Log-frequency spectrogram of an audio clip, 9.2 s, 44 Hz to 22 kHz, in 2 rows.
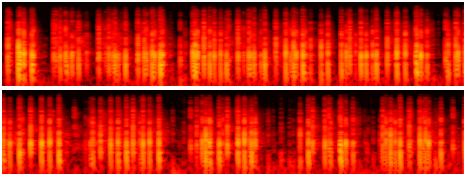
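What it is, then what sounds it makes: Cardboard console box. Fingertips and nails tap rapidly on the top of a hollow, printed cardboard retail box for a SNES Classic Mini, making dense bursts of short, dry clicks with a hollow midrange tone around 520 Hz. The taps come in quick clusters with brief pauses between them, and at the end the lid starts to open.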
